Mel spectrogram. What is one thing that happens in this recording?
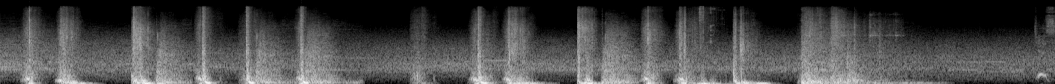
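Heavy punches and kicks land with loud thuds and booming impacts.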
